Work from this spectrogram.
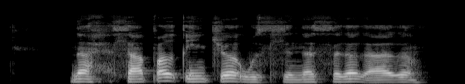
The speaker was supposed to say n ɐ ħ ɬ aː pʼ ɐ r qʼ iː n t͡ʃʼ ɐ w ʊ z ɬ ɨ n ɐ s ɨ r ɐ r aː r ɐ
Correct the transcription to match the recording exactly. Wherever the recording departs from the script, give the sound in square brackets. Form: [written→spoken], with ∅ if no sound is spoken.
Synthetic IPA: n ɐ ħ ɬ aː pʼ ɐ r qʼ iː n t͡ʃʼ ɐ w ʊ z ɬ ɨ n ɐ s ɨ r ɐ r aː r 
